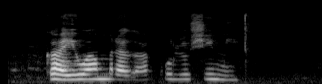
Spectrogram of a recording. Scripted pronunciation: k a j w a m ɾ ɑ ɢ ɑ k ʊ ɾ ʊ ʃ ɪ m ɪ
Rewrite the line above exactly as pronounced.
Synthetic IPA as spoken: k a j w a m ɾ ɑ ɢ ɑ k ʊ ʎ ʊ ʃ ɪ m ɪ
